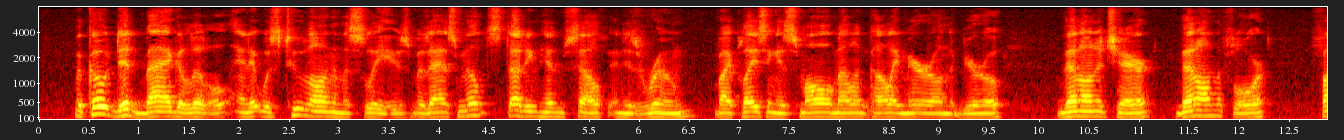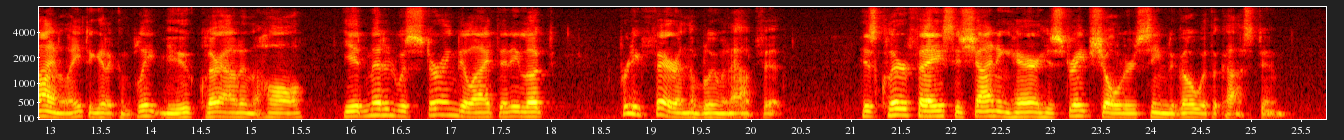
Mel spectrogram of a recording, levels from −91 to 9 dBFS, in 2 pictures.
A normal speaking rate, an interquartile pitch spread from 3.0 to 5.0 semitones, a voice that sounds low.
Yes: average, 185 wpm; average, 3.7 semitones; low, 115 Hz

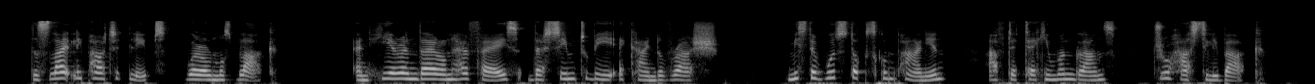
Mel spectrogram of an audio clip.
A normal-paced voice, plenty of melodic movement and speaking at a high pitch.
No: average, 145 wpm; average, 3.6 semitones; high, 230 Hz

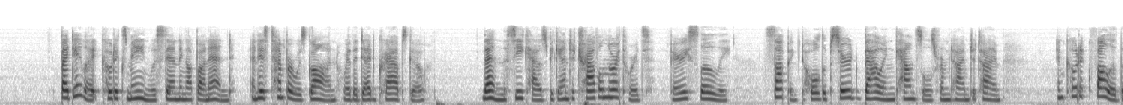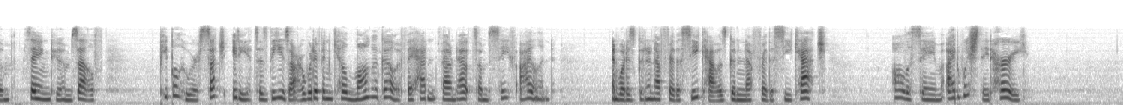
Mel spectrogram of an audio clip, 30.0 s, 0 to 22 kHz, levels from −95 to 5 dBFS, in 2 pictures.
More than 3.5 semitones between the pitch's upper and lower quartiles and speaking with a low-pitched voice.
No: average, 4.5 semitones; high, 235 Hz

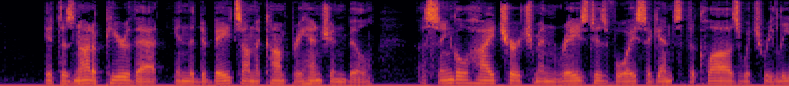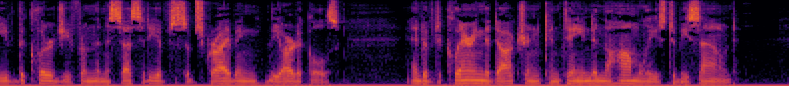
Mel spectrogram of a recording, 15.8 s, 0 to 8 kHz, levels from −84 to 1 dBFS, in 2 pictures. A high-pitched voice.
No: very low, 95 Hz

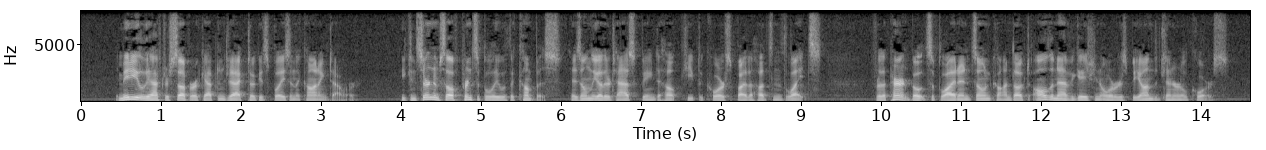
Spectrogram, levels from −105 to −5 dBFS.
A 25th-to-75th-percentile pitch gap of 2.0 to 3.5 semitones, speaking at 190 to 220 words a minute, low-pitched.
Yes: average, 3.0 semitones; average, 200 wpm; low, 105 Hz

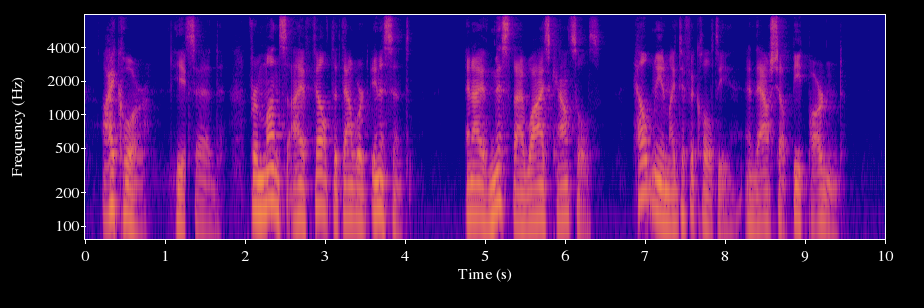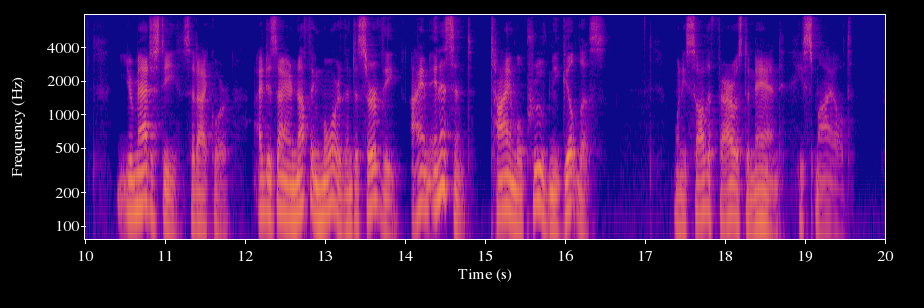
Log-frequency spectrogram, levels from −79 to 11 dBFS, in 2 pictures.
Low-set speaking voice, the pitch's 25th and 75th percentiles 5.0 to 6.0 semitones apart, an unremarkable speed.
Yes: low, 115 Hz; wide, 5.4 semitones; average, 170 wpm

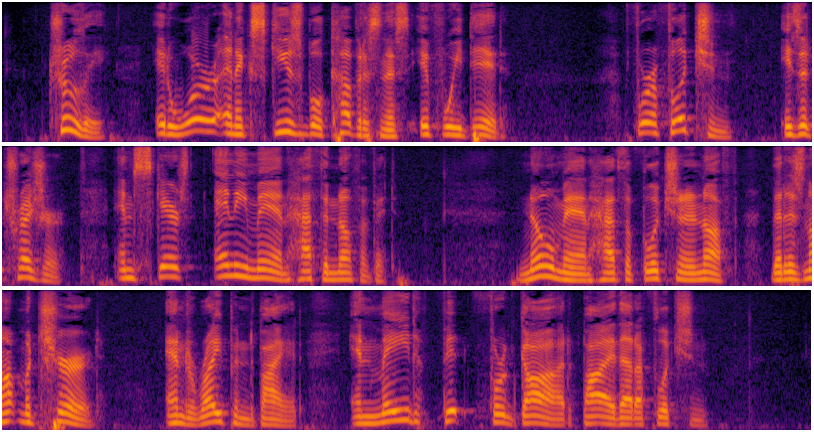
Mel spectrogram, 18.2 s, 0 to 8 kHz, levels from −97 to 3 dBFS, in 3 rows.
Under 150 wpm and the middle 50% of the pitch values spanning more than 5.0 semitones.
Yes: average, 140 wpm; wide, 5.4 semitones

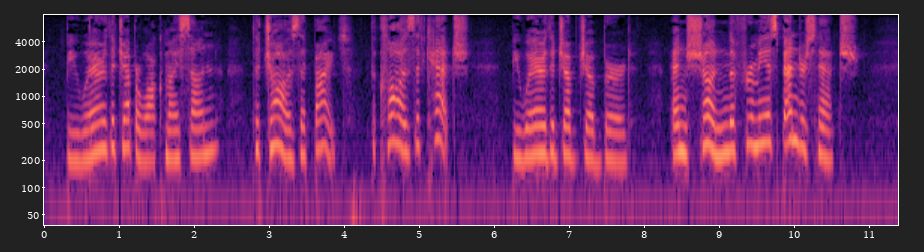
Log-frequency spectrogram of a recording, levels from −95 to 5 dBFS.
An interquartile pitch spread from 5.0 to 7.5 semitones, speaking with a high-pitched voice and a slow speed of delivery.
No: average, 4.3 semitones; high, 240 Hz; slow, 100 wpm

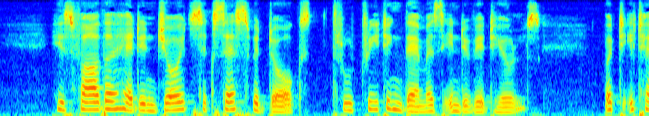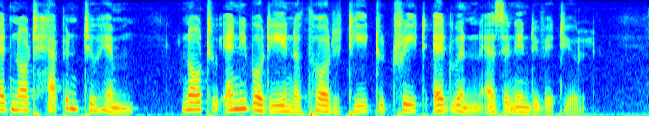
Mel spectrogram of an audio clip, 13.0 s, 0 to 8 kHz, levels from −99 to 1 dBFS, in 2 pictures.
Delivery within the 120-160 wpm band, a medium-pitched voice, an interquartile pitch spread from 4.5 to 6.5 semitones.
Yes: average, 140 wpm; medium, 165 Hz; average, 5.0 semitones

